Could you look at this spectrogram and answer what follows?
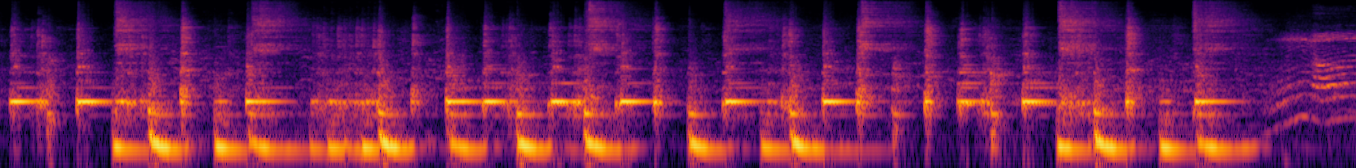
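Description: Bhaona ensemble of khol drums and taal hand cymbals playing a brisk, driving rhythm, with deep drum strokes, a repeating ringing drum note and cymbal clashes. A singer's voice comes in near the end.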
